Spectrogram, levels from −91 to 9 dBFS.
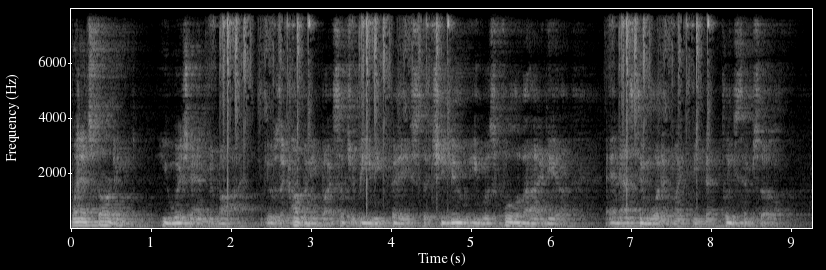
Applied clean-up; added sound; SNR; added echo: none; Coin (dropping); 9 dB; reverberation time 1.1 s.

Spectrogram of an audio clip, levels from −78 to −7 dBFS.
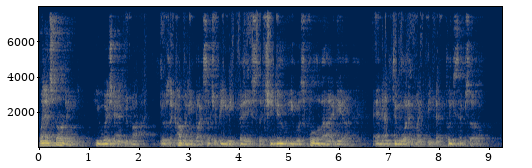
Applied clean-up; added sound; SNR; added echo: neural separator model SepFormer DNS4.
